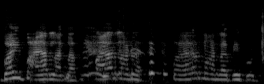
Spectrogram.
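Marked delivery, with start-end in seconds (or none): 0.7-1.4 high startled yelp; pained cry. Real, not acted. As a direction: cry out in pain. Firecracker hit his foot.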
